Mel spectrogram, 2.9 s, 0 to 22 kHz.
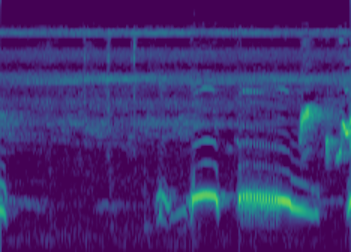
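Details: Spotted dove 'kuk 2' call, used to lure other doves into calling: after a quiet start, a low note, a steady hoot and a long buzzy falling coo, then high chirps from another bird.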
